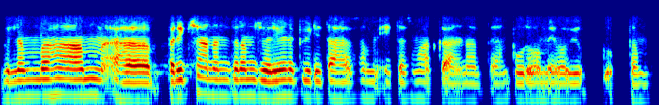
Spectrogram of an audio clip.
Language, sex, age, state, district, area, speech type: Sanskrit, male, 18-30, Rajasthan, Jaipur, urban, conversation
